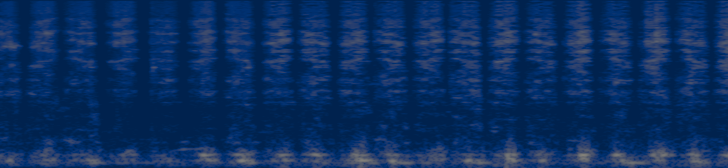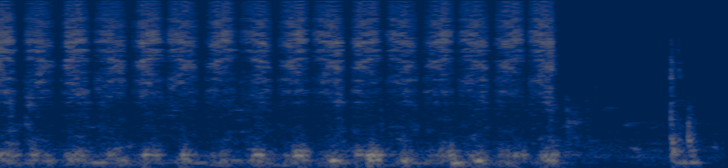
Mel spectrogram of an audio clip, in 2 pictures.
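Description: Steel blade of a Chris Reeve Umnumzaan knife rasps steadily across a sharpening stone in quick, even back-and-forth strokes, close and continuous for about ten seconds before stopping.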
